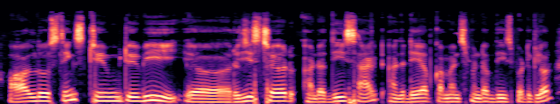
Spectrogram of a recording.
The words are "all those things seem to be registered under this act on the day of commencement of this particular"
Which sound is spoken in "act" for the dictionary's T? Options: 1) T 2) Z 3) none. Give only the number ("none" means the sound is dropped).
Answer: 1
